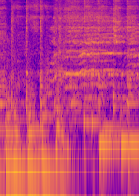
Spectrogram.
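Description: Traditional Javanese bantengan music with a regular low drum beat and pitch-bending strokes; a held low tone comes in about one and a half seconds in.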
